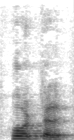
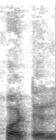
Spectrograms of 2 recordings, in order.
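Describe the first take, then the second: First: होटल said HOE-tl, round "o"; common mispronunciation. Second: होटल said HAW-tl; correct pronunciation. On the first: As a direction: keep the first vowel of होटल a closed "o". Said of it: "आप लोग भी इसे क्या बुलाते होंगे?". (होटल को "होटल" ही, गोल "ओ" से बोलें) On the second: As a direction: open the first vowel of होटल to "aw". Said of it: "सही तरीका क्या होता है बोलने का?". (होटल को "हॉटल" बोलें) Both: Shown as a demonstration.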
